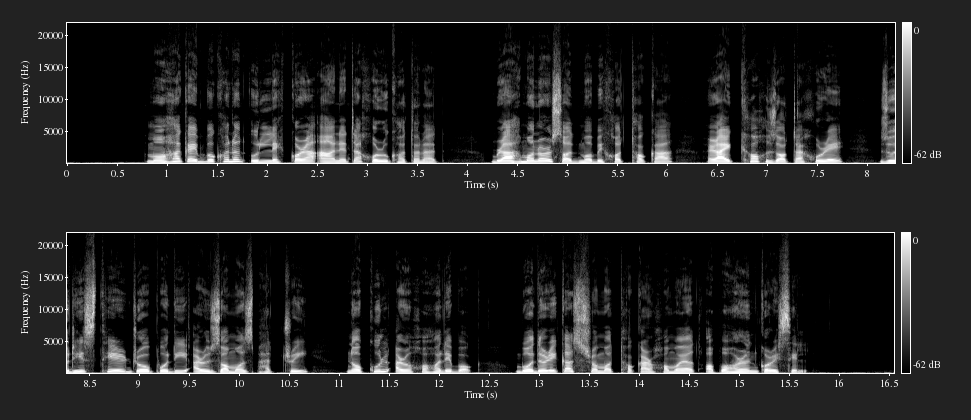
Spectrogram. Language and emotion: Assamese, neutral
